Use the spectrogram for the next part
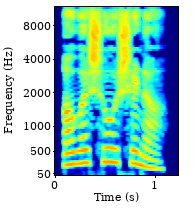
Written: ಅವಿಶೇಷಣ

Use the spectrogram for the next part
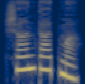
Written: ಶಾಂತಾತ್ಮ

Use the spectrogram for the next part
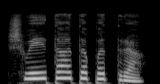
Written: ಶ್ವೇತಾತಪತ್ರ

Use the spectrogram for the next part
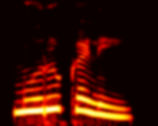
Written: ಮುರುಕಳಿ

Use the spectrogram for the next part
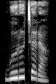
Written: ಕರ್ಚೂರ

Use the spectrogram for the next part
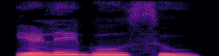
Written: ಎಳಗೂಸು

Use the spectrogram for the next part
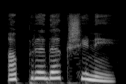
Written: ಅಪ್ರದಕ್ಷಿಣ

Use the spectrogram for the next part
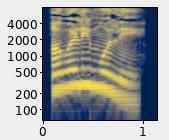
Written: ಅವಳಿಮೊಲೆ

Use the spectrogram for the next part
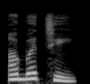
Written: ಅಬಚಿ

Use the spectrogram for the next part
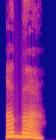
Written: ಅಬಾ

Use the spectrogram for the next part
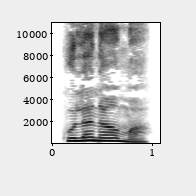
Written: ಕುಲನಾಮ

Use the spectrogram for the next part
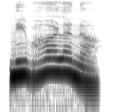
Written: ನಿಭಾಲನ

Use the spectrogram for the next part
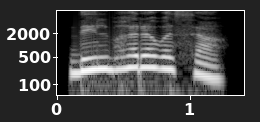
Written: ದಿಲ್ಭರವಸಾ

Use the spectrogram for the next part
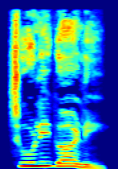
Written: ಚಿಲುಕೂಲಿ

